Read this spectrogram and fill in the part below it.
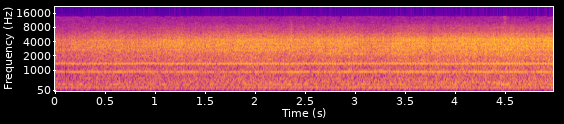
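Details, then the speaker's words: Propeller model in a water flow at constant speed and pressure: dense hissing crackle with steady tones, growing louder as propeller RPM rises into cavitation. "the noise is generated by the collapse of these Bubbles as they move into the higher pressure in the diffuser"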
